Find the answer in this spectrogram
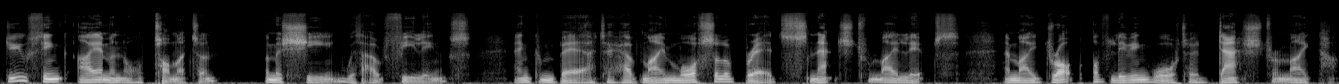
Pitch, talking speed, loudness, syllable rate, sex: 95 Hz, 150 wpm, -22 LUFS, 3.8 syllables/s, male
